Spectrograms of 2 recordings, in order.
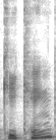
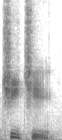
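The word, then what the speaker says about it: Qiqi: ki ching instead of ki king which i that's how i pronounced her name earlier but ching there's mona and same thing for not kiki but chichi and then you have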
